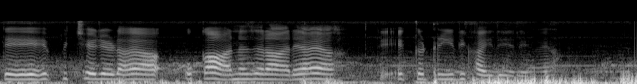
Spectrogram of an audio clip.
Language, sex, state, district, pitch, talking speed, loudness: Punjabi, female, Punjab, Kapurthala, 220 Hz, 170 wpm, -18 LUFS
